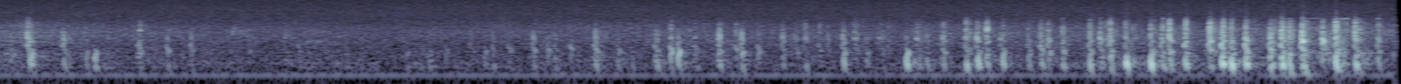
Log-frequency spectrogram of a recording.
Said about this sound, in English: From the dust it's raising, somebody sure is riding at us in a hurry.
